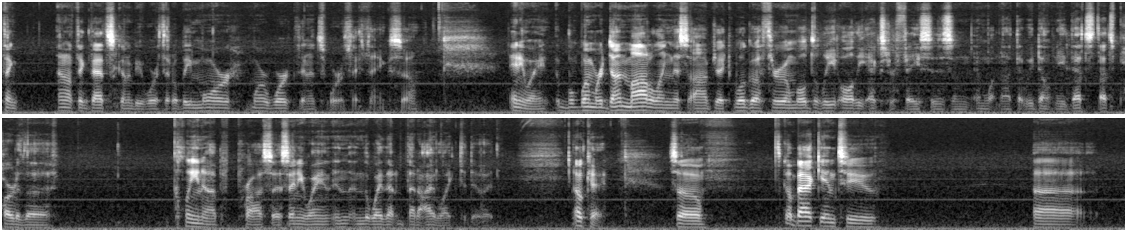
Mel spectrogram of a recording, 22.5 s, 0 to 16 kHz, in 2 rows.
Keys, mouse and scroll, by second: 0.2-1.9 middle drag, 2.7-5.5 middle drag, 6.1 z, 7.0-9.0 middle drag, 10.9-12.5 middle drag, 12.5-14.3 scroll down 1, 14.3-15.8 middle drag, 15.9-17.6 middle drag, 18.0-19.8 middle drag, 20.3 Tab.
